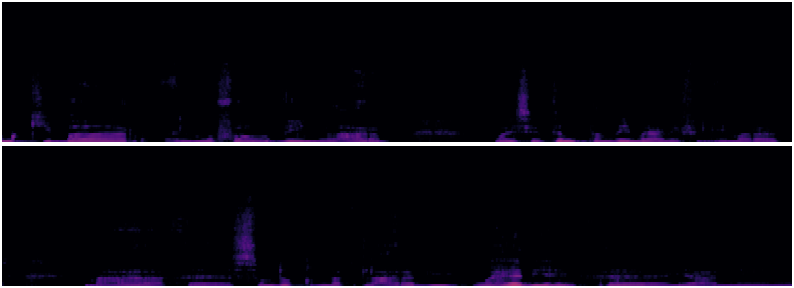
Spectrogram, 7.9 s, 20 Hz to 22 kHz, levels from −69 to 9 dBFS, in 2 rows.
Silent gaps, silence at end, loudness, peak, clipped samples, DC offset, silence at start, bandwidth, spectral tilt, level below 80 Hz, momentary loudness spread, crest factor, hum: none; 0 s; -46 LUFS; -26 dBFS; under 0.1%; under 0.1%; 0 s; 16 kHz; -5.5 dB/octave; -66 dBFS; 10 LU; 20 dB; none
